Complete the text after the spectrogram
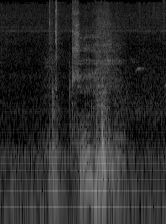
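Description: Battery packs knock and rattle against a table as they are moved.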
